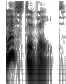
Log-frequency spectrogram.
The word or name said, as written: estivate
